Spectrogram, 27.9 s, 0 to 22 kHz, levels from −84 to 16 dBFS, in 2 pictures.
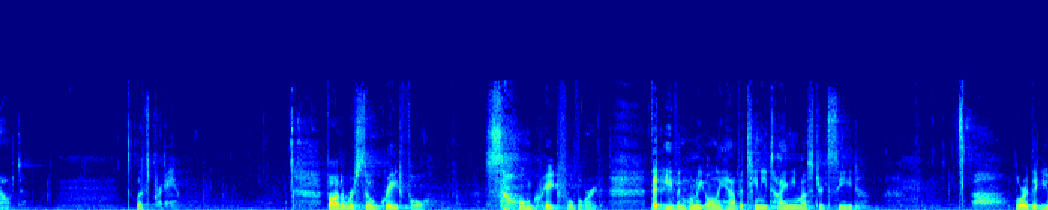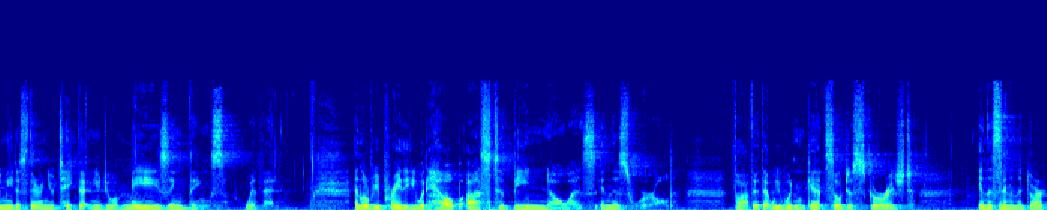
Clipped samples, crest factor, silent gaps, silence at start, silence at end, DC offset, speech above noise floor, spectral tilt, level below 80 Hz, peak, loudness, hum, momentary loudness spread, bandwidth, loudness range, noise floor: under 0.1%; 26 dB; none; 0 s; 0 s; under 0.1%; 29 dB; -5 dB/octave; -62 dBFS; -6 dBFS; -31 LUFS; none; 19 LU; 13.5 kHz; 8 LU; -60 dBFS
